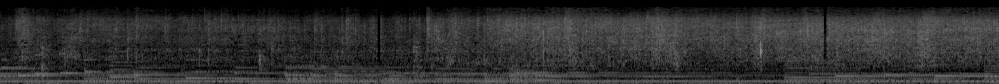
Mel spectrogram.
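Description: Egg noodles sizzling as they stir-fry in a hot pan, just doused with soy sauce and tossed with a fork. The sizzle grows a little louder about halfway through.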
